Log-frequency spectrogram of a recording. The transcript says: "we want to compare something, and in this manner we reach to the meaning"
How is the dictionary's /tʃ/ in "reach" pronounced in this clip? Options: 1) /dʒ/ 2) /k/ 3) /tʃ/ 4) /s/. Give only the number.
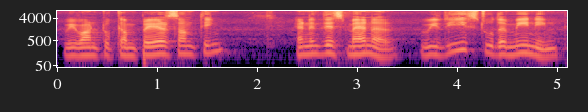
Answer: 4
